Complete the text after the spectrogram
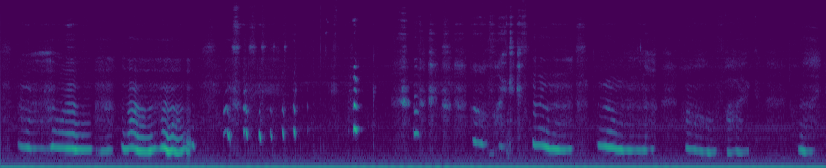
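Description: A run of high, wavering whimpers, fairly soft, repeating in uneven bursts with short breathy pauses between them, and no clear speech.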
